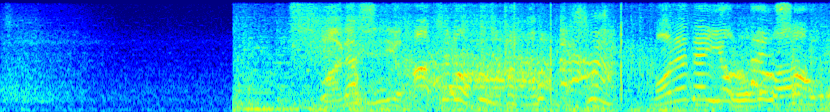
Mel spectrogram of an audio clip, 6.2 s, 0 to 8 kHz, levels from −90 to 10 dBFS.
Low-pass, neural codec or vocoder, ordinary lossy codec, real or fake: 7.2 kHz; codec, 16 kHz in and 24 kHz out, 1 kbps, XY-Tokenizer; none; fake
